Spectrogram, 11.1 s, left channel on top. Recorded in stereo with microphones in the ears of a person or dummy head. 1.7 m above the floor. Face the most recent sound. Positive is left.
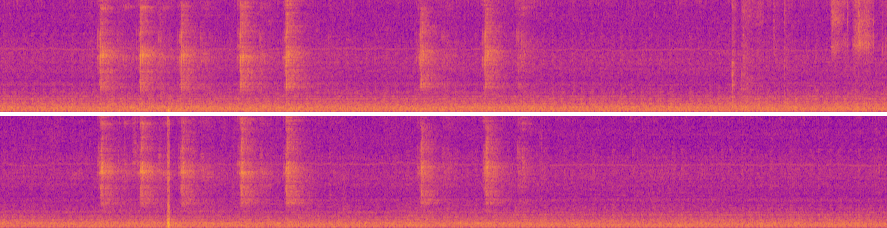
turn(degrees=80)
